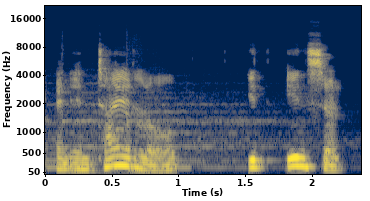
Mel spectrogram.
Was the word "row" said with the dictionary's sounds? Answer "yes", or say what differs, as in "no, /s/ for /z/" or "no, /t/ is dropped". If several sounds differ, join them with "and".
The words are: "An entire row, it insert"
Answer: no, /l/ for /ɹ/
